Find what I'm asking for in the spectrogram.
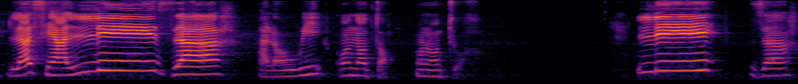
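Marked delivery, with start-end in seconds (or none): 0.7-2.2 lézard slow and loud, both syllables held; sustained LÉ so the sound stands out; drawn-out syllables. Shown as a demonstration. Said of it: "chercher si on entend". 6.4-7.9 Lézard split, LÉ high and held; long LÉ, gap, then ZARD; syllable by syllable. Shown as a demonstration. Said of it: "donc dans le premier".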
